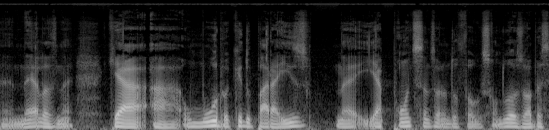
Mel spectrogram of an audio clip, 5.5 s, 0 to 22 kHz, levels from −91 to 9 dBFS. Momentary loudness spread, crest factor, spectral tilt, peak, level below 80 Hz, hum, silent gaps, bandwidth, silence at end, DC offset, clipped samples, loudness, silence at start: 10 LU; 18 dB; -8 dB/octave; -2 dBFS; -38 dBFS; none; none; over 20 kHz; 0 s; under 0.1%; under 0.1%; -21 LUFS; 0 s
